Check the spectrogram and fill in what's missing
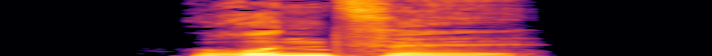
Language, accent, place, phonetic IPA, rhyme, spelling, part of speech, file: German, Germany, Berlin, [ˈʁʊnt͡sl̩], -ʊnt͡sl̩, runzel, verb, De-runzel.ogg
- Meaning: inflection of runzeln: 1. first-person singular present 2. singular imperative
